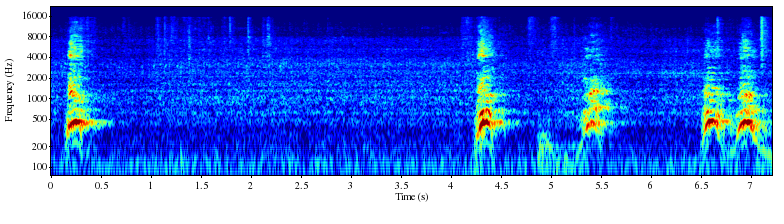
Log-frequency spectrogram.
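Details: Great Pyrenees barking at the mail truck, single loud barks spaced several seconds apart, then two close barks at the end, with a faint engine drone throughout.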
